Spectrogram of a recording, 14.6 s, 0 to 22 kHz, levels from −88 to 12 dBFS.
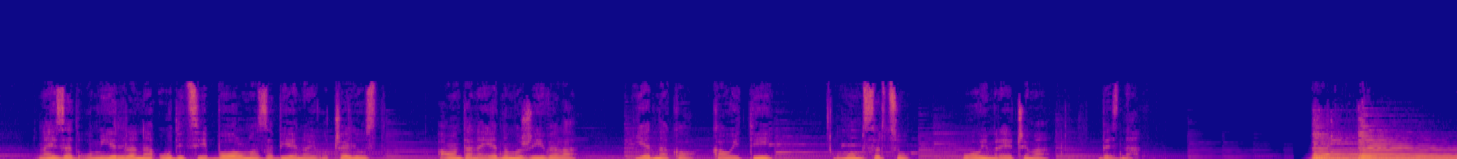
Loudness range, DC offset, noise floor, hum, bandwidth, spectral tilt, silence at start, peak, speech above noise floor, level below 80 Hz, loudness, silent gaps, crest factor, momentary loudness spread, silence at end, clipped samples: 7 LU; under 0.1%; -68 dBFS; none; 10.5 kHz; -6.5 dB/octave; 0.35 s; -10 dBFS; 40 dB; -52 dBFS; -29 LUFS; 12.93-13.01 s; 18 dB; 16 LU; 0 s; under 0.1%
